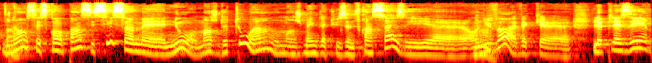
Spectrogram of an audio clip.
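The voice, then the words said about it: Québécois French accent. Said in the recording (French): “vous avez un accent, vous venez d'où? ... Je viens du Québec, de Montréal.”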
